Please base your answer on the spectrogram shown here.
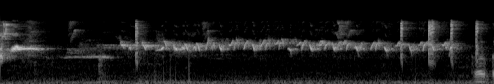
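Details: White-rumped shama from Aceh singing hard: an opening clear whistle, then a long steady buzzy trill held for about three seconds, ending in sharp clicking chips and a few quick notes.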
